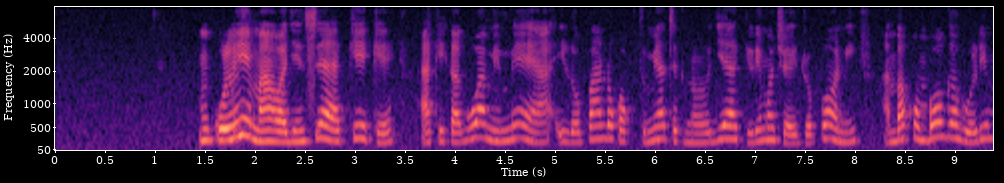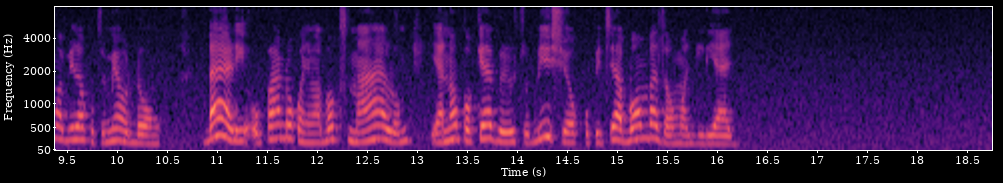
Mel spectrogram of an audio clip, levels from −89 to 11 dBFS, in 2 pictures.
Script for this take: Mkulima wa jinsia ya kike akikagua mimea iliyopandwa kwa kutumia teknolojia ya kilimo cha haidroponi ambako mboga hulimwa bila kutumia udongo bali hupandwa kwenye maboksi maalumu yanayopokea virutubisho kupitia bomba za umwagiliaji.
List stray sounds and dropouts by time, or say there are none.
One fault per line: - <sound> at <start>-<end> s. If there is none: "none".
none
